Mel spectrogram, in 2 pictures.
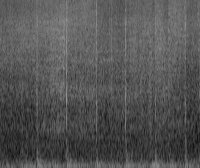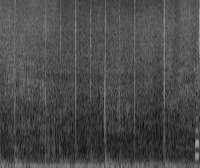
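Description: Hands drumming a steady practice rhythm on the padded safety bar of a chairlift: light, evenly spaced taps, a few per second, over a steady low rumble.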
